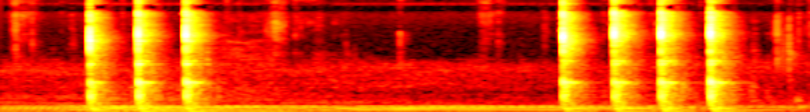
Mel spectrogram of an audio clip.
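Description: A mallet striking a leather beveling tool during hand carving of a leather flower: three crisp taps, a pause, then four more sharp close knocks over a low steady background hum.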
